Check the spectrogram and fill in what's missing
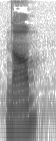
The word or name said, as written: nam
